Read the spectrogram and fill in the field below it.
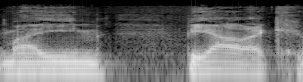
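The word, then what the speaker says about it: Mayim Bialik: I thought the canned laughter always kind of, although I do like Maeem Bialik, if I pronounce yeah.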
